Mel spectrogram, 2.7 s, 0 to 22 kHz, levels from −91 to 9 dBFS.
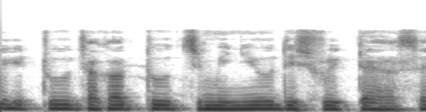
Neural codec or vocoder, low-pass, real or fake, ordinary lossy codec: none; 7.2 kHz; real; none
